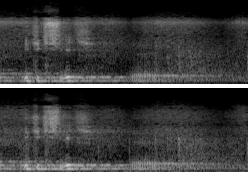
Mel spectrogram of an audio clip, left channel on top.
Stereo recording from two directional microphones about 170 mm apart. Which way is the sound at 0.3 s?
20° left (ahead or behind).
